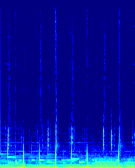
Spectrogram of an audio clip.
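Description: Electronic background music with a steady kick-drum beat, about two beats a second, over a held bass line and short plucked synth notes.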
